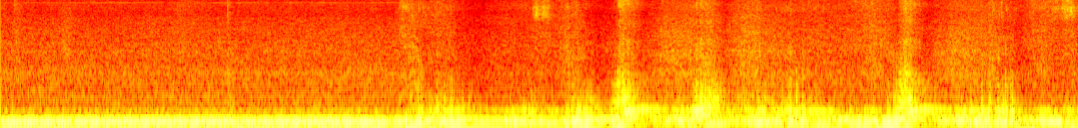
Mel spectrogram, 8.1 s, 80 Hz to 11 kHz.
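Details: Nissan 350Z on roughly stock exhaust with mufflers not connected: loud raspy idle, and throttle blips give a blatty, hollow roar with a puffing edge. Exhaust leak.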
